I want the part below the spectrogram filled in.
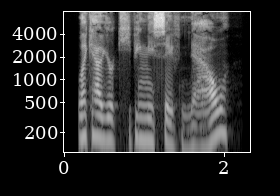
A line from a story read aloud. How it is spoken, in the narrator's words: Jazz yelled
